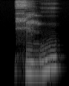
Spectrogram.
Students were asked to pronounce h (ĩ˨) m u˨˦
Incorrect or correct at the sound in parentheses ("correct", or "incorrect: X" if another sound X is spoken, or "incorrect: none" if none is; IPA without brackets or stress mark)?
correct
